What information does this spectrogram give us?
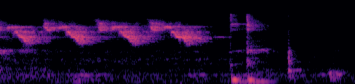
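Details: Ovenbird; song; establishing territory, attracting a mate, or answering neighbors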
